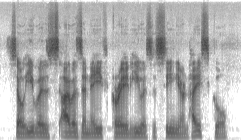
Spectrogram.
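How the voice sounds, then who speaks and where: A man speaks in a plain, everyday voice with an American accent, medium in pitch and moderate in pace, the sound dry and close with no echo against a quiet background. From Massachusetts (Dartmouth, New England). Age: 50s. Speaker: business owner sharing abortion regret story. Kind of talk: personal testimony in interview.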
